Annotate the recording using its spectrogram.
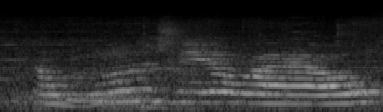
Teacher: he performs a lexical blend of want and to form the utterance wanna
